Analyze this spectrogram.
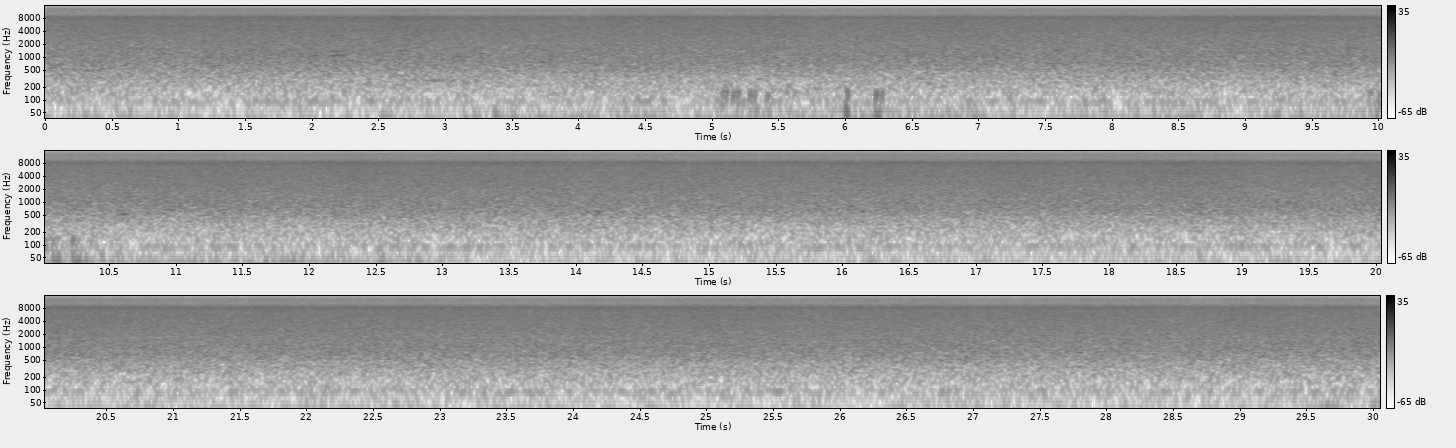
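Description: Waterfall running: a steady, even rush of falling water that does not change.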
